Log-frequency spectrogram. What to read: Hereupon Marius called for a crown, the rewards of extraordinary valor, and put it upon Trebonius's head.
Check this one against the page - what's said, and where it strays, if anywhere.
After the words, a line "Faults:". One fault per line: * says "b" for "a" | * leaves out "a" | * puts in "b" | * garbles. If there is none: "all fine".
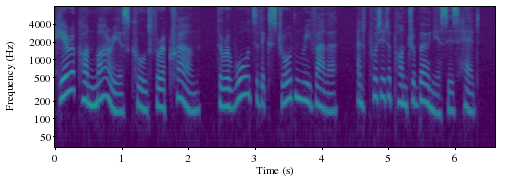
Hereupon Marius called for a crown, the rewards of extraordinary valor, and put it upon Trebonius's head.
Faults:
all fine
